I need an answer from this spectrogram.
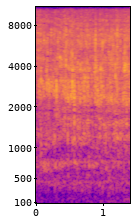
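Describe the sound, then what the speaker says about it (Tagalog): Water spinach (kangkong) plants being watered in a home garden, a steady close trickle and splash of water running the whole time with no talk. "Diligan muna natin yung kangkong."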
